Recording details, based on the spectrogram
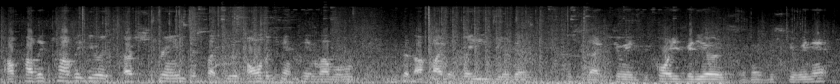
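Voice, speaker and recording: A man's voice: mid-range voice, fairly even intonation, fairly quick, very noisy. A young man with a cold, rambling through a casual gaming commentary with lots of fillers and restarts. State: has a cold. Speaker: gaming YouTuber. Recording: game sounds behind voice.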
